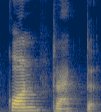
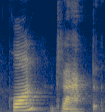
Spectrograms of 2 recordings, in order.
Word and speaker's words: contract: and bad for instance the word contract is stressed differently depending on its part of speech as a noun contract that means stress on the first syllable next one is as a verb contract that means stress on second syllable next one is morphology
